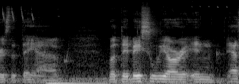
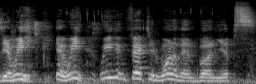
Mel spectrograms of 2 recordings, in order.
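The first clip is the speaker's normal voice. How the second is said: high, loud, gleeful boastful delivery. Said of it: "ma'am laughs at that and says".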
